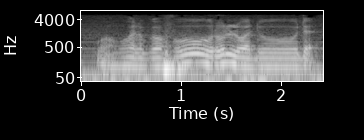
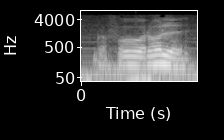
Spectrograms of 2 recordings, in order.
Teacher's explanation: Lam sukun dibaca jelas karena setelahnya huruf waw. Dan waw termasuk huruf qamariyah.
